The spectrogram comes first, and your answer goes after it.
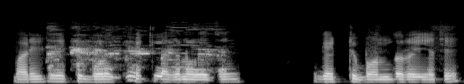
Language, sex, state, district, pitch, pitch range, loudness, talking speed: Bengali, male, West Bengal, Paschim Medinipur, 120 Hz, 115-125 Hz, -15 LUFS, 130 wpm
